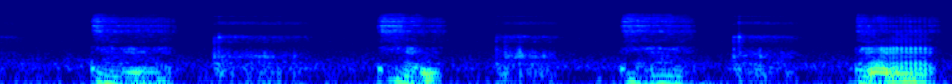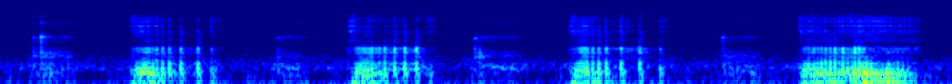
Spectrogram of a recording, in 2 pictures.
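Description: Rapid, uneven run of snorts and rattling snores on both breathing in and out, with some whistly, raspy parts; heavy sleep snoring.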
